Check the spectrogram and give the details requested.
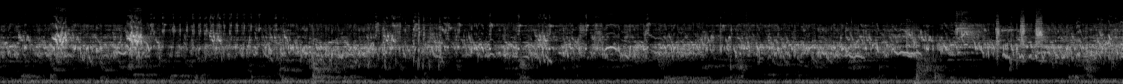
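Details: Budgerigars chattering steadily, a dense, continuous flock warble of buzzy chirps and squeaks with sharper high notes breaking through now and then over a faint low hum.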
